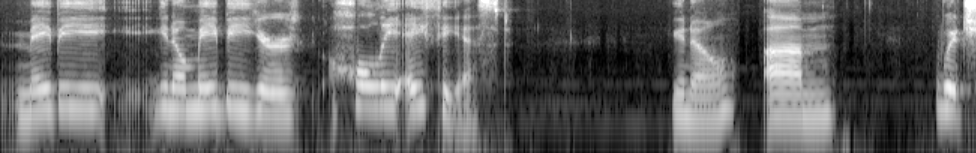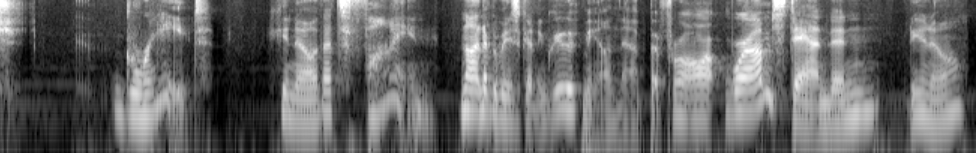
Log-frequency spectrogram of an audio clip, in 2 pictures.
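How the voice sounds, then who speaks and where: A woman's voice: on the low side, darkish tone. A woman hosting her own podcast, talking alone in a blunt, angry and profane way, with many fillers. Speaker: podcast host. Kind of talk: casual solo commentary.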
